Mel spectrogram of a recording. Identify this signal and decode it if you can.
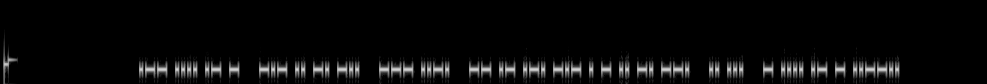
Morse code, heard as a keyed tone, about 40 wpm, 700 Hz. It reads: WHAT KIND OF MARKETING IS THAT?
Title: Sentences from Top 1000 Words - Review Part 5 - 40wpm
